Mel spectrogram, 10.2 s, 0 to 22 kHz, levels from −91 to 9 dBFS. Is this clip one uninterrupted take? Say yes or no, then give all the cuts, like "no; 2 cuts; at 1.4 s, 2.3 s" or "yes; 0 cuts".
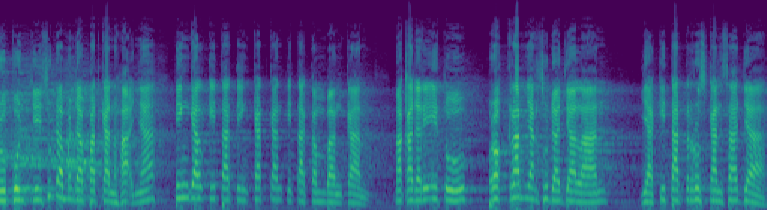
yes; 0 cuts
